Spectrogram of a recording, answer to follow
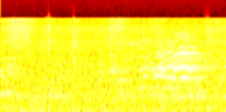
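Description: A high-pitched shouted call that rises and falls near the end, ringing in a large reverberant indoor football hall over its steady background noise, with a couple of faint knocks about half a second in.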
